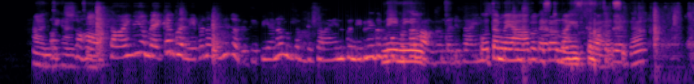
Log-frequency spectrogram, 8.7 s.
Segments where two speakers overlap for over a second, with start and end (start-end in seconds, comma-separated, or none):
6.1-7.8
